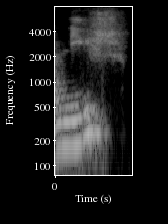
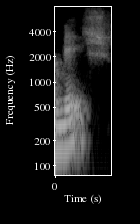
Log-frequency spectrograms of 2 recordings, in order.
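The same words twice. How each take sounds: First: It is said in a non-American accent. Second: It is said in an American accent.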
